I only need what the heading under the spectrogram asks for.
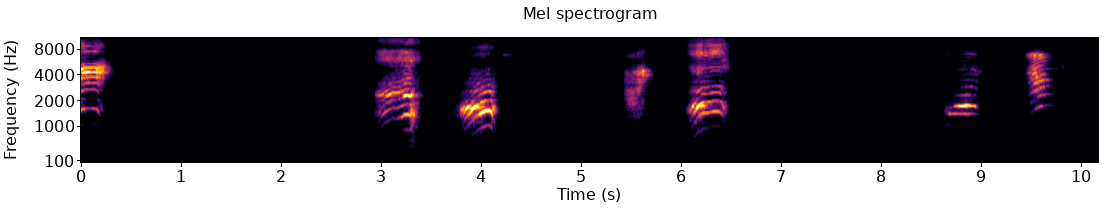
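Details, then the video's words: Sloth calls in a compilation: seven short, high, harmonic squeals, some rising or falling, each under half a second, spaced irregularly over ten seconds, with silence between them and no other sounds. "SLOTH SOUND EFFECT 나무늘보 울음소리"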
